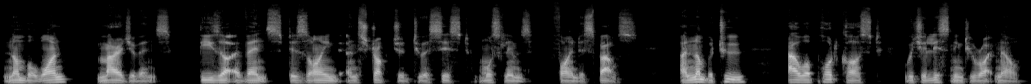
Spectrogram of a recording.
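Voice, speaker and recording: A man with a low, steady voice hosts a podcast in a measured, formal manner. He opens with Arabic greetings. The recording is dry and close. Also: no echo. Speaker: podcast host. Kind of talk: podcast hosting with scripted intro.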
